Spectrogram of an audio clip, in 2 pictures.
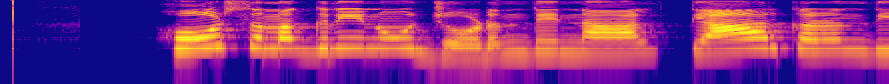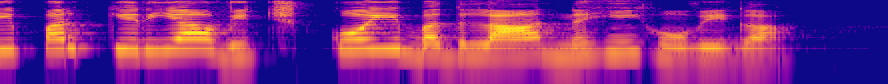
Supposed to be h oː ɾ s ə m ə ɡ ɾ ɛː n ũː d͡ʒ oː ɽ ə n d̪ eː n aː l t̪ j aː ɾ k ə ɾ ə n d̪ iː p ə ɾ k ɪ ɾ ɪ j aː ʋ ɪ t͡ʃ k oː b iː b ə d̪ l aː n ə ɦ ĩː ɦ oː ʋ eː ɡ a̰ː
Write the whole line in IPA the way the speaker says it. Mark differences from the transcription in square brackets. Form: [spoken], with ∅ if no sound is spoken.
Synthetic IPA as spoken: h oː ɾ s ə m ə ɡ ɾ [iː] n ũː d͡ʒ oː ɽ ə n d̪ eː n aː l t̪ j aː ɾ k ə ɾ ə n d̪ iː p ə ɾ k ɪ ɾ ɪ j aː ʋ ɪ t͡ʃ k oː [∅] iː b ə d̪ l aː n ə ɦ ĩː ɦ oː ʋ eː ɡ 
